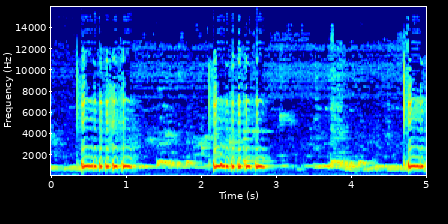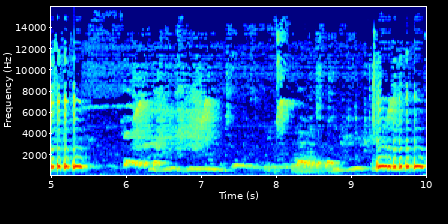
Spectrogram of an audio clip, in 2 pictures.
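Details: Majapahit zebra dove in full song, said to prompt other birds to sing along; four loud bursts of rapid ringing coos about every two to three seconds, softer answering coos between them.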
